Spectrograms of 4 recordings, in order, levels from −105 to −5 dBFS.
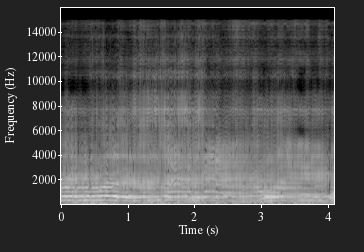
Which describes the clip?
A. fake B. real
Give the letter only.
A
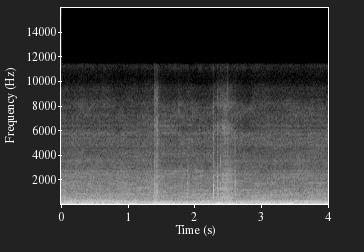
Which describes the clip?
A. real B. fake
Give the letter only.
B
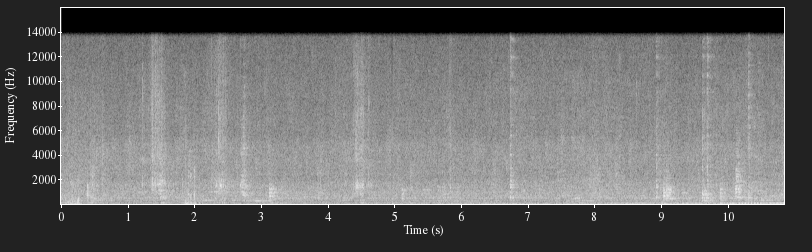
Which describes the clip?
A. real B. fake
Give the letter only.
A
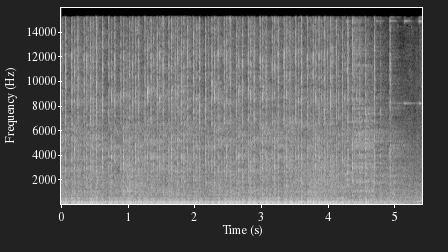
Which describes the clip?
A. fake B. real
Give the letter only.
B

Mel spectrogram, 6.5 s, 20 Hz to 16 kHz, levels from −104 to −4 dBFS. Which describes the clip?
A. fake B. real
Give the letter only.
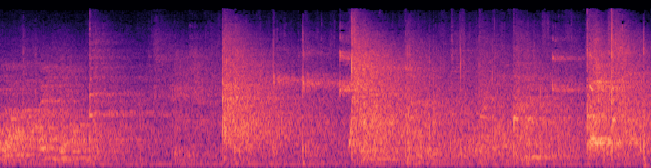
B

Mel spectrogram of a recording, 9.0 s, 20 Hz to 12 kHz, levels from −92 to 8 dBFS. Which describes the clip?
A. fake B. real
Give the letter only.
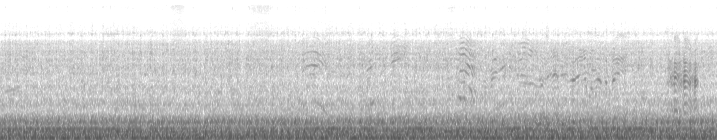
B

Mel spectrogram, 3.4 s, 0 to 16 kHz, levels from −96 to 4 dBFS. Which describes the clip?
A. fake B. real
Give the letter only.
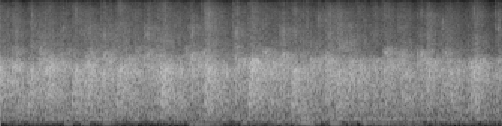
B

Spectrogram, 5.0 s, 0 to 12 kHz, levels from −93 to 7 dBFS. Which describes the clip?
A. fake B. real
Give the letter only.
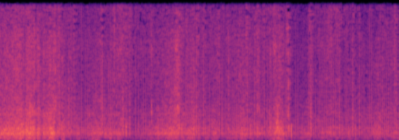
B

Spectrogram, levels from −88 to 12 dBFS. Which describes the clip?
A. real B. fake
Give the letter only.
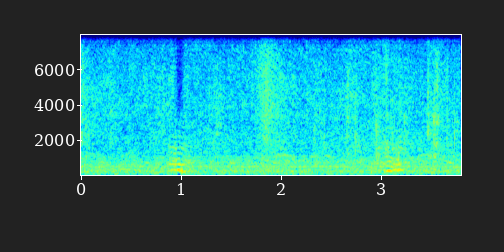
B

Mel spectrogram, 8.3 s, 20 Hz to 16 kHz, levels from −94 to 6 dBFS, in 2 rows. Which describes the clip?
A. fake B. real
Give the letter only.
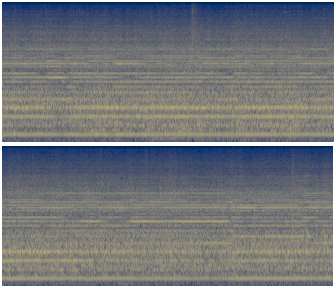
A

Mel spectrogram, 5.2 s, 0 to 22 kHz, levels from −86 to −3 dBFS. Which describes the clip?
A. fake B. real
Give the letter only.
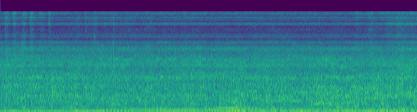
A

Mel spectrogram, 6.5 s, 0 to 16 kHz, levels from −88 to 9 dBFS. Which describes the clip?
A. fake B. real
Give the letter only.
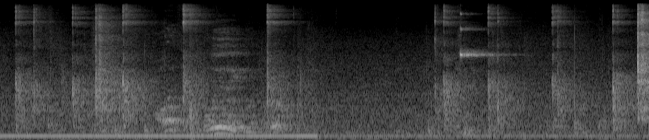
B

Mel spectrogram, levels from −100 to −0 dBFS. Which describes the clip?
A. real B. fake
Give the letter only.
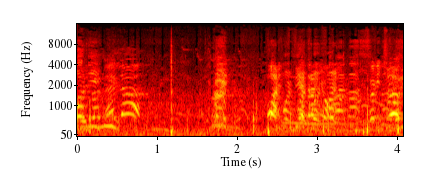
B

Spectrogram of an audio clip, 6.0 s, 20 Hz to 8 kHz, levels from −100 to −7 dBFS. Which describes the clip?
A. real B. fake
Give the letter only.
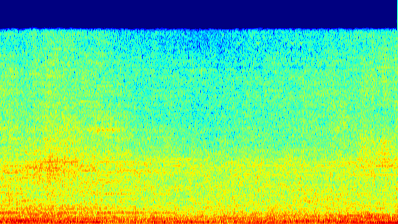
B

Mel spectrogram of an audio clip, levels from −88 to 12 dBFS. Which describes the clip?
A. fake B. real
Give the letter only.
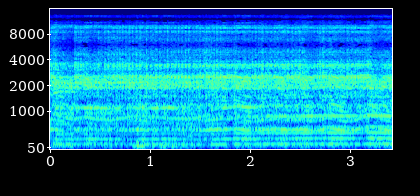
B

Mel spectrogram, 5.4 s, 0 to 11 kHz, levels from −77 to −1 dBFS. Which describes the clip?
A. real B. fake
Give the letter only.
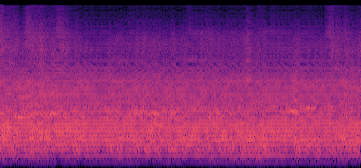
B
